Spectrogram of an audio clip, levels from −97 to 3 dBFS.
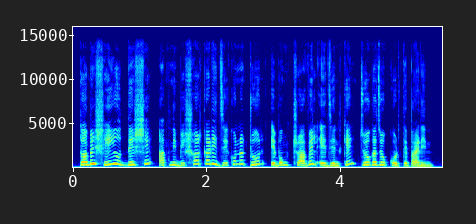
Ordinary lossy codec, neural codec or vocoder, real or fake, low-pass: none; none; real; 14.4 kHz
